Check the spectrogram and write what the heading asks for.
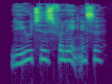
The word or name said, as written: levetidsforlængelse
